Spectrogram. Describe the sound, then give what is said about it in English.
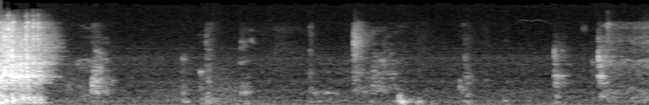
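Several dice rolled for damage in a tabletop game clatter across a tabletop, starting with a loud rattling burst and then scattered sharp clicks as they tumble and settle, with no one talking. “Like rolling lots of dice, consider playing a rogue.”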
